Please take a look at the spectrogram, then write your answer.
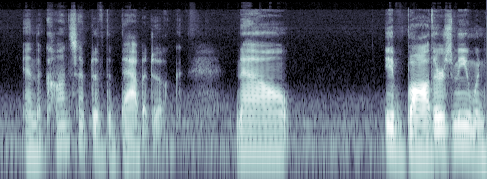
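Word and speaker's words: Babadook: Because it's supposed to rhyme with the word look. Do you say Luke? Oh, Luke over there. Absolutely not. You say look. So, say Babaduk.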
